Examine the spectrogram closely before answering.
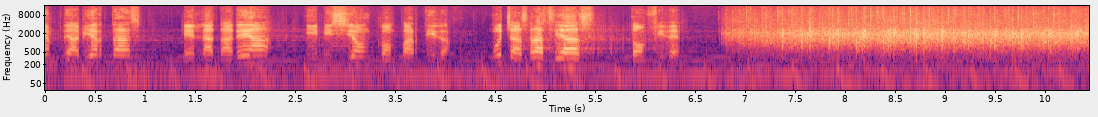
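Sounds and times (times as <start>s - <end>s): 
speech: 0.2s - 6.9s
long audience applause: 6.8s - 10.4s.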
